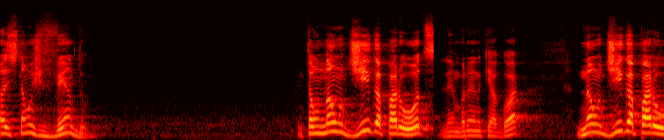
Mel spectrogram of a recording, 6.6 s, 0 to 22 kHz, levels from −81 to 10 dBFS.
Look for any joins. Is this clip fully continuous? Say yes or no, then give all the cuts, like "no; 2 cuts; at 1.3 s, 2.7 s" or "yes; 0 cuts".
no; 2 cuts; at 2.9 s, 4.3 s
